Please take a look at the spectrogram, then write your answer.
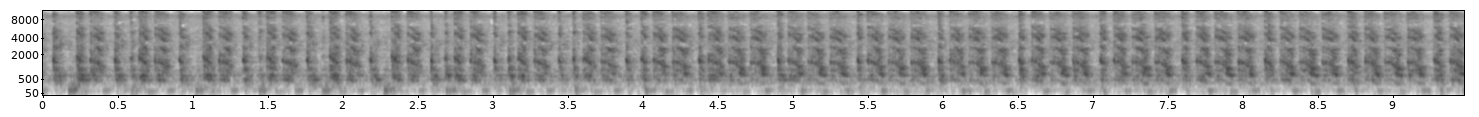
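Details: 2002 Toyota Camry, sat over 5 years, cranking with starting fluid sprayed in the intake: starter spins the engine steadily for ten seconds at 200–300 rpm, never fires; no spark because the coil pack wiring harness was cut.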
